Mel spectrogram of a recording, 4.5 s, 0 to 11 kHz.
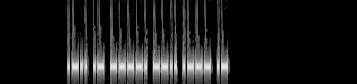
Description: Morse code, heard as a keyed tone, about 45 wpm, 700 Hz. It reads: LA9ZJA
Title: DXCC-100 Call Signs - 6 Characters - 45wpm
